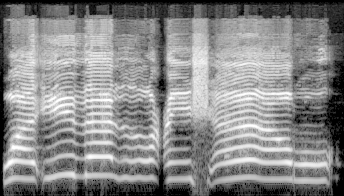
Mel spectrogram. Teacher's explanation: ru tebalkan karena di situ ada ra tafkhim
